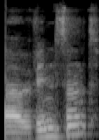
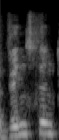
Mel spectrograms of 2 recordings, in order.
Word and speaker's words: Vincent: your name uh so my first name is pronounced uh Vincent V with a French which one do you prefer do you prefer Vincent or V Vincent is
